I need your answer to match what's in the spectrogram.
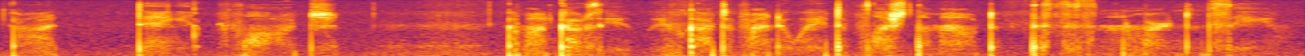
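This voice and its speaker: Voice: normal speed, bright, forceful tone, close to an everyday voice, rough recording. Reader playing a blunt, sarcastic young magical camp girl for a game, casual, entirely whispered. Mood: exasperated. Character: sassy, blunt young female magical camper.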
